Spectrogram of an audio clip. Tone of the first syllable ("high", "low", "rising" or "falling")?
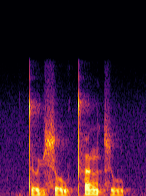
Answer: rising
